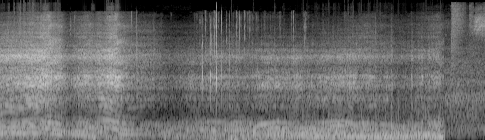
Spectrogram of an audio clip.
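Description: Sprint cars at Attica Raceway Park roar past in a loud, continuous racing engine wail, rising and falling as they slide through the turn, then cutting off sharply near the end.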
